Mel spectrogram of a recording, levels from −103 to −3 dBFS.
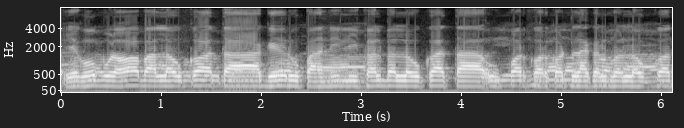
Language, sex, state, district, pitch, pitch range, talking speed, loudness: Bhojpuri, male, Uttar Pradesh, Ghazipur, 145 Hz, 140-150 Hz, 115 wpm, -13 LUFS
